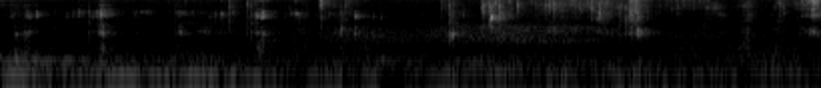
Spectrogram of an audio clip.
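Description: Quiet, close-up chewing of crunchy fried chicken, with irregular crisp crunches and a bite into the breaded chicken near the end.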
